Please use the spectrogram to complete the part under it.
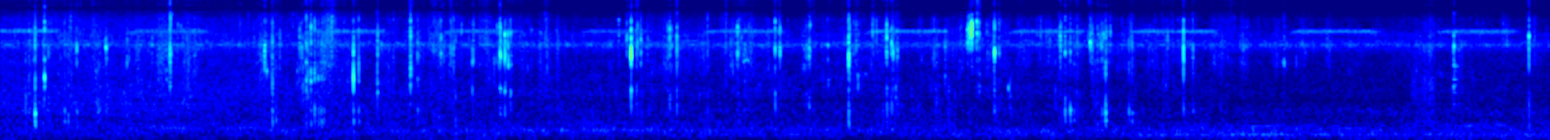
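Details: Wild raccoons eating close up, their natural chewing heard as soft, irregular crunchy clicks and smacks scattered throughout over a steady background hiss.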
